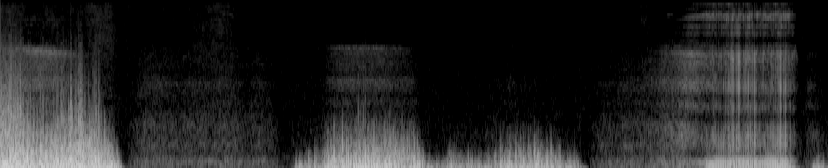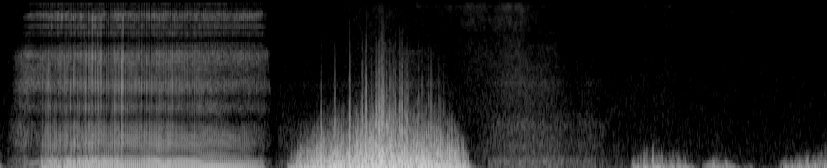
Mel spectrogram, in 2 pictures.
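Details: Loud, rough, rattling snores on each breath, some with a harsh fluttering buzz, separated by quiet pauses; heavy snoring.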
